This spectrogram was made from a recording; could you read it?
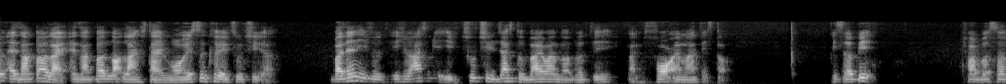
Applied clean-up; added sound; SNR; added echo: neural mask model Resemble Enhance denoiser.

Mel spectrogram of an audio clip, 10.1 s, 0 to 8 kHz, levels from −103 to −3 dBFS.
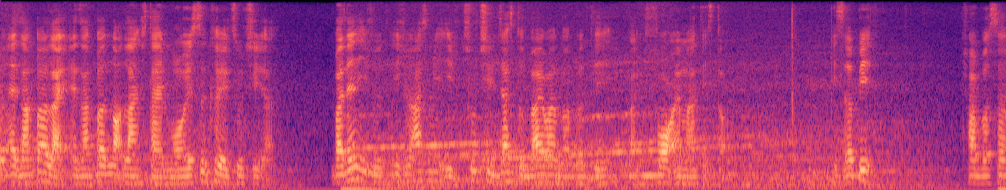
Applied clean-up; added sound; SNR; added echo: none; Subway, metro, underground; 8 dB; none.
